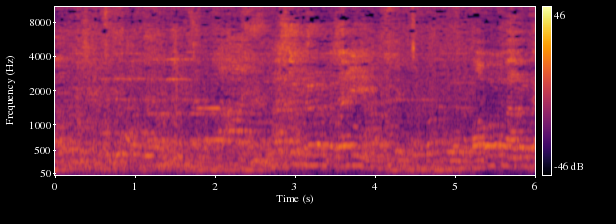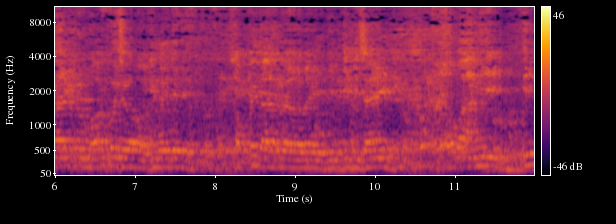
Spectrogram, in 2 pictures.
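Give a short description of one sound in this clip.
A man speaks steadily through a loudspeaker in a large echoing hall.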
